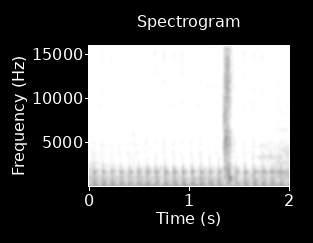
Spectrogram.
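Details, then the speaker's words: MGB GT on stand, engine off: quick steady ticking, about eight clicks per second, as the electric fuel pump keeps running continuously; owner suspects a petrol leak, source not found. "all right we've got the club on stand so we can see under there a bit better and you can hear the fuel pump going like mad"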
